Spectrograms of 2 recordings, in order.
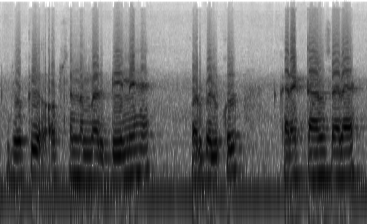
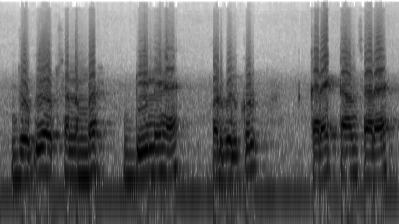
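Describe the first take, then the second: The two takes are said the same way.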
